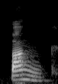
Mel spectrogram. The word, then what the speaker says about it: Bank: Bank, Geschenk. 네, 여기서 이제 포인트는 반크가 아니라 빵크라는 소리가 난다는 거고요. 그 다음에 N하고 기가 만났을 때 응그가 아니라 응에서 끝내버리시면 됩니다.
